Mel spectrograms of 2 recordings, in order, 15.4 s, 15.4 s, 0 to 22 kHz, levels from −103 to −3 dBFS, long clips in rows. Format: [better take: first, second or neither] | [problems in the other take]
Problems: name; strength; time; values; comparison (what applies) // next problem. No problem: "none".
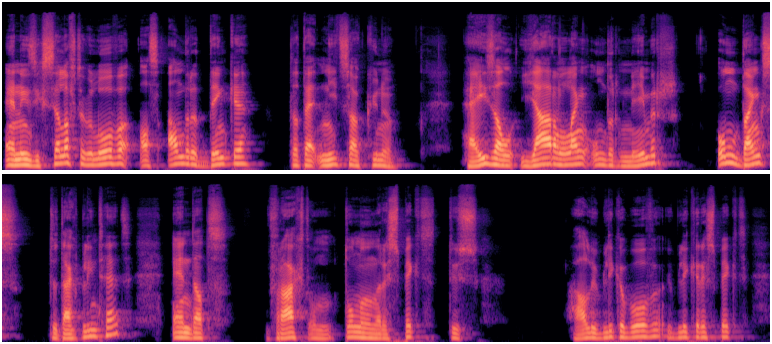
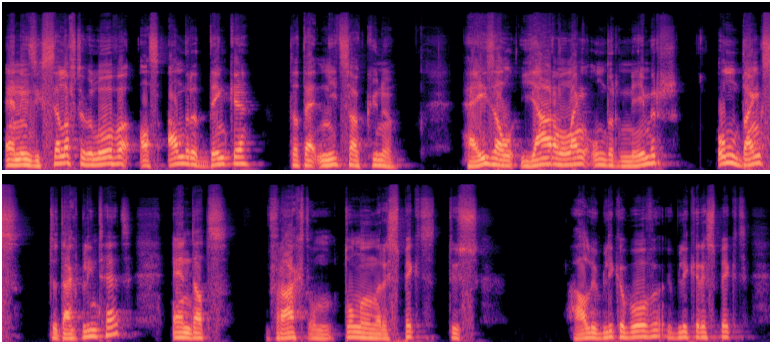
first | distortion; slight; 10 dB below the speech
